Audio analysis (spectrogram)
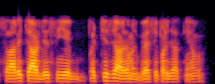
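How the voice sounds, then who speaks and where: A man playing an easygoing adult son reassuring his mother in an informal, chatty phone conversation, with a creaky voice on a tinny call recording. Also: lowish voice, little pitch movement, brisk, no room sound. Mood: casual, persuading. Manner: informal, chatty, often seeking agreement with tag questions. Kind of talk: staged casual phone conversation in Hindi.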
